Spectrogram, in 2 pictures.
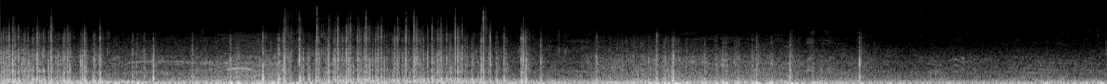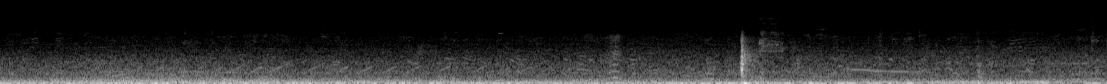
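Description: Fireworks boom and crackle loudly in rapid bursts.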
